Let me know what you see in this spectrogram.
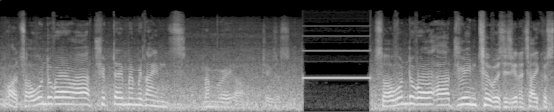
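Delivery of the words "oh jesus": usual speaking voice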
